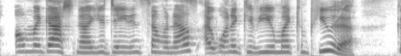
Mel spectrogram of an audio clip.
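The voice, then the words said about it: Put-on Long Island girl accent. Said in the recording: “the accent, oh God. ... some bitch from like five towns to like Hewlett on Long Island”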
